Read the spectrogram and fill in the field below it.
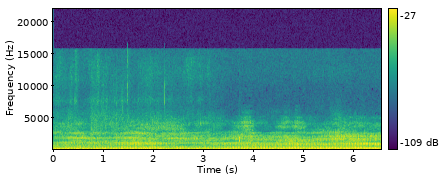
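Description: A paramotor engine drones steadily in the distance overhead.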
